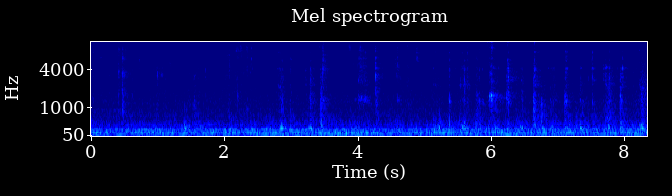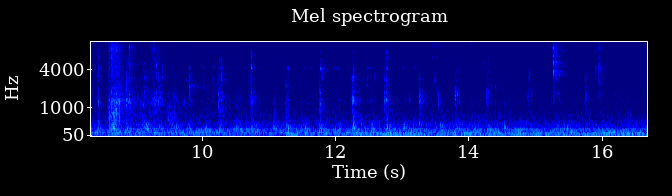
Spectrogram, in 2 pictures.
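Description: Faint close-up chewing and biting of fried corn on the cob, with soft irregular crunches and clicks. One sharper crunch comes about halfway through.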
